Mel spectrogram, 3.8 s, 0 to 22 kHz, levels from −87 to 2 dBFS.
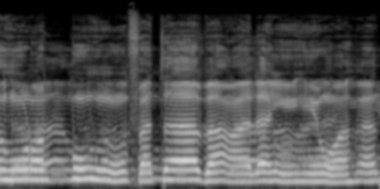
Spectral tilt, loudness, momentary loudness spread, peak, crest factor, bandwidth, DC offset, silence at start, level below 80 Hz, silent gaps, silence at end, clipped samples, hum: -5.5 dB/octave; -20 LUFS; 6 LU; -6 dBFS; 14 dB; 16 kHz; under 0.1%; 0 s; -66 dBFS; none; 0 s; under 0.1%; none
